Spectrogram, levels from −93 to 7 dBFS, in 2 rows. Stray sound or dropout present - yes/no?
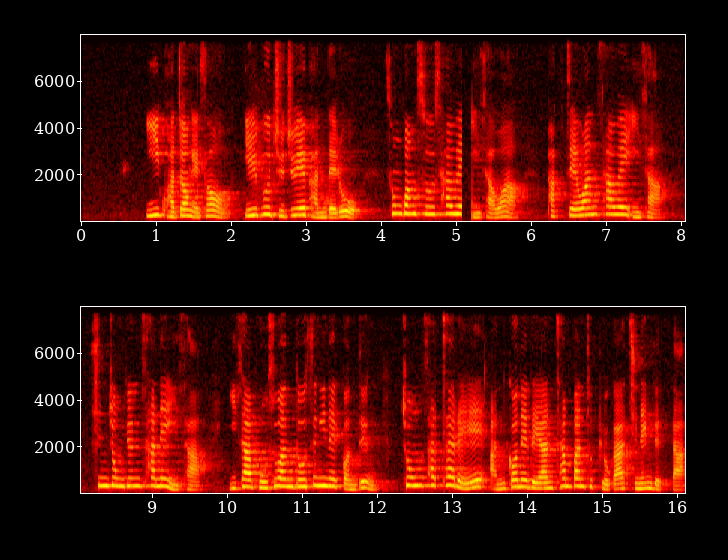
yes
